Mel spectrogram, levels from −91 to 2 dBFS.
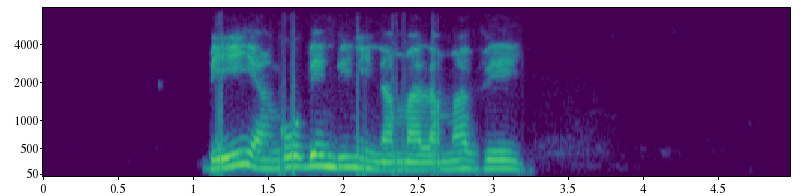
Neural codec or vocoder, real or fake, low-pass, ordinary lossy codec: none; real; 7.2 kHz; Opus, 16 kbps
